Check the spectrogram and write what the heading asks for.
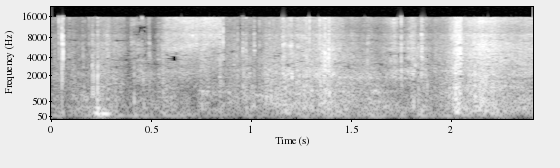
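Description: Dry, chopped corn stalk pieces rustling and crackling in a hand, in a few short bursts.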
